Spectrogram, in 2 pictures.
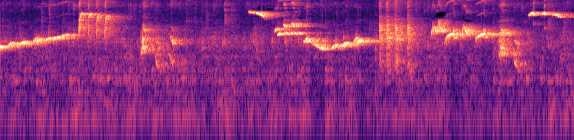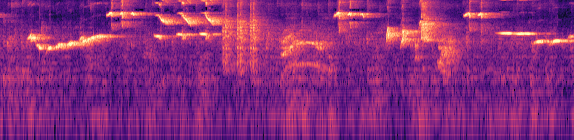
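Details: Long, lively blood-breasted flowerpecker (tledekan gunung) song. Rising whistles, falling slurs and buzzy clusters of high chips run almost without pause.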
